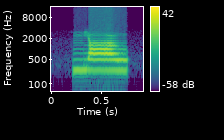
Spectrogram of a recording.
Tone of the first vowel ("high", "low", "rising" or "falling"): high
